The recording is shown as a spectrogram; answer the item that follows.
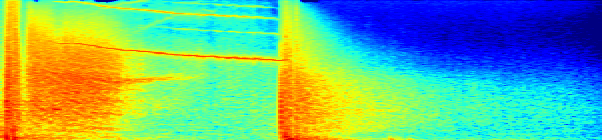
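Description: Closing sound of the song: a sharp crash as the music stops, then a high whistle that slowly falls in pitch over a hiss. A second sharp bang comes about three seconds in and rings away into silence, like a firework effect.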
